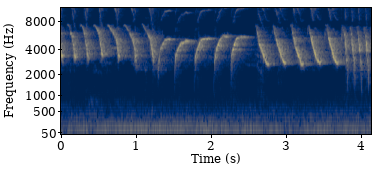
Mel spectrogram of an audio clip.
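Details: Energetic canary song for coaching young canaries and prompting them to sing: a steady stream of quick downslurred chirps repeated several times per second, with deeper swooping notes in the middle.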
